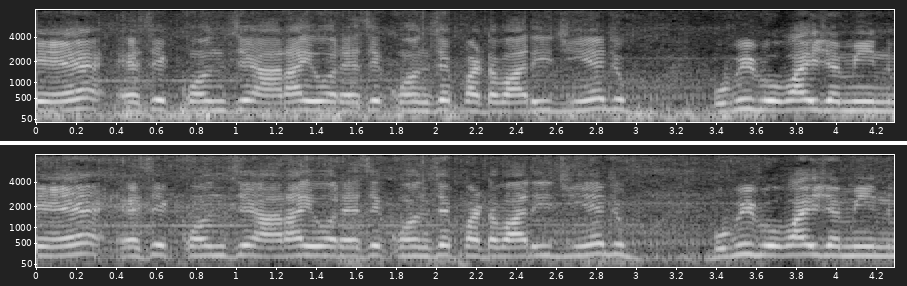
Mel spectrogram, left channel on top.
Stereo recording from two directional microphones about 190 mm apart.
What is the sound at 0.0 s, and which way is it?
Speech, 20° left (ahead or behind).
